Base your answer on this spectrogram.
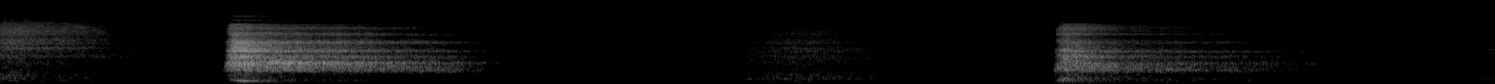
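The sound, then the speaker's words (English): Deep breathing in and out, with a few slow, airy breaths separated by silences. Some breaths are fuller and louder than others, each swelling and fading with a soft hiss, and no talk is heard. “So as you're listening, I want you to take some deep breaths with me, okay?”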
